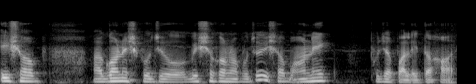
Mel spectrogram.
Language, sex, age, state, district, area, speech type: Bengali, male, 45-60, West Bengal, South 24 Parganas, rural, spontaneous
